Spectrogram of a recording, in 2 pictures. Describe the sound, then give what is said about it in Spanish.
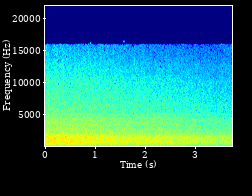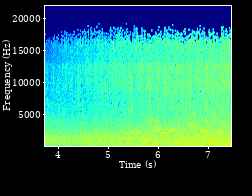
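Rain falling steadily and heavily, a dense, even hiss that never breaks, with only slight swells in loudness. No voices. “dijeron que en estos días dejaba de llover. Pero está lloviendo más.”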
